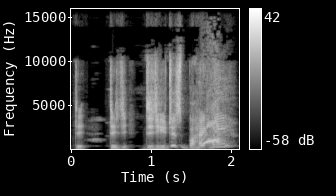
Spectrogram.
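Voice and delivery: stammered start, pitch leaping high at the end; stammer, then squeal the question in shock; horrified disbelief. A narrator's reading. Victim's horrified question, acted.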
